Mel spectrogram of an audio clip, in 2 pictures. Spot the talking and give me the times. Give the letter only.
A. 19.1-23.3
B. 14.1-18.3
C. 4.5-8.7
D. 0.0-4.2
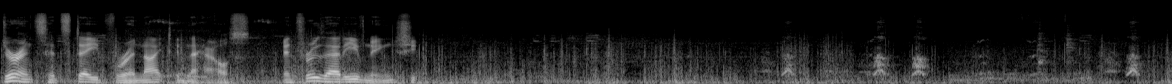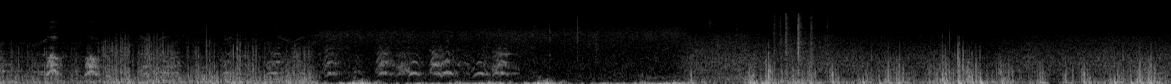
D.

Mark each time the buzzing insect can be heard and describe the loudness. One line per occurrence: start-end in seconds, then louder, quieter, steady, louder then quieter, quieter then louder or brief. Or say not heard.
not heard.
